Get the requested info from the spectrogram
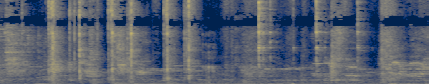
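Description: Ceiling fan running: a low steady motor hum with irregular sharp clicks and ticks over it.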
